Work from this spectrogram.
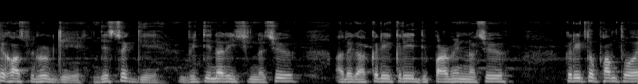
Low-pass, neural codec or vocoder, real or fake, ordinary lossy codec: none; none; real; none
